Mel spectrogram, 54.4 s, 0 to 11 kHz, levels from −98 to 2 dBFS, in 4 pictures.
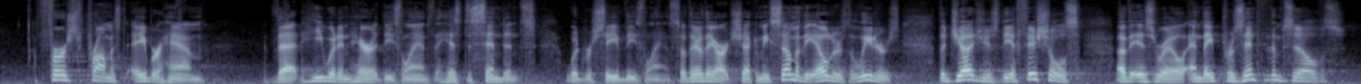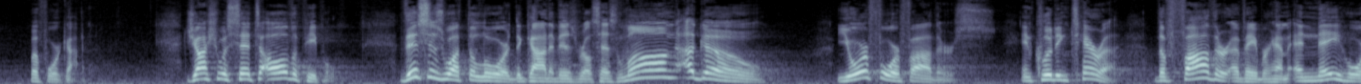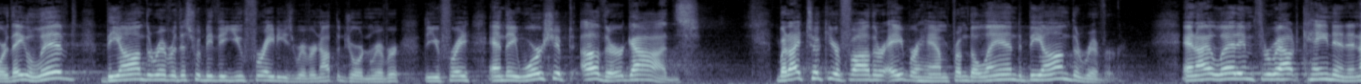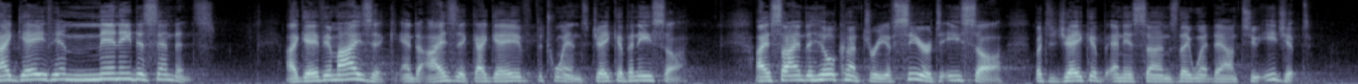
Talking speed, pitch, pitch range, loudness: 165 wpm, 145 Hz, 125-185 Hz, -25 LUFS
